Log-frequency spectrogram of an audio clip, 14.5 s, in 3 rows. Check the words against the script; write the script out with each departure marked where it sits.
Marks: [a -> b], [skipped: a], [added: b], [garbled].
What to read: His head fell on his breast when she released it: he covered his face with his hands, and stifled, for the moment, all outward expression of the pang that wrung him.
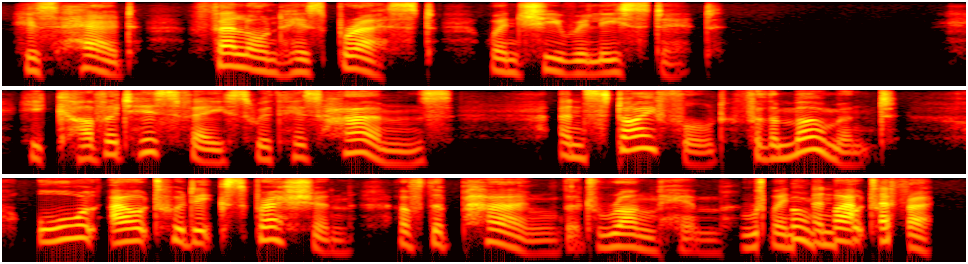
His head fell on his breast when she released it: he covered his face with his hands, and stifled, for the moment, all outward expression of the pang that wrung him. [garbled]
